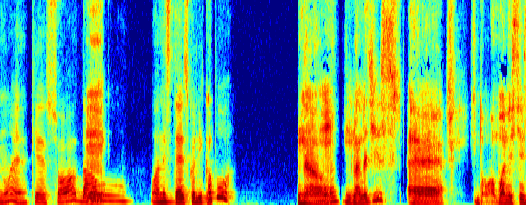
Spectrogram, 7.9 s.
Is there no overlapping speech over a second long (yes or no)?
yes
